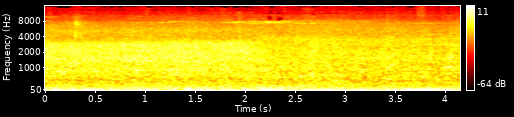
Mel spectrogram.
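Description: Busy street ambience: a steady mix of indistinct crowd voices and traffic rumble, with no single sound standing out.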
